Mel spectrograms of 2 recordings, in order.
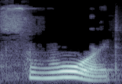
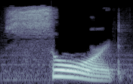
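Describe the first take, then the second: First: The W sound is pronounced after the S. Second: The W sound is silent after the S. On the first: The speaker calls it wrong. "It's not sword" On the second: The speaker calls it right. "the W is not pronounced. So it sounds like S O R D"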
